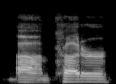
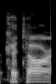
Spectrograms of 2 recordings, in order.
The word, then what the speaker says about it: Qatar: Turkey and South Korea, Qatar, or Qatar. I don't know how you say it. I know it's Cutter.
